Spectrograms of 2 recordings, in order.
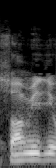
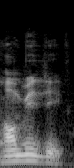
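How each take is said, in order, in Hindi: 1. पहला शब्द s की आवाज़ से शुरू होता है। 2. पहला शब्द h की आवाज़ से शुरू होता है। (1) "आप बोलोगे" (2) "वो बोलेंगे"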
